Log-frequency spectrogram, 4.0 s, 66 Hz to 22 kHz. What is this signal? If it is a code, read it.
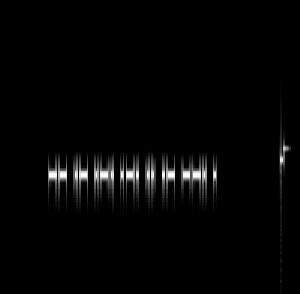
Morse code, heard as a keyed tone, about 34 wpm, 700 Hz. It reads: MARRIAGE
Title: Sentences from Top 800 Words - New Word Drill - 35wpm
